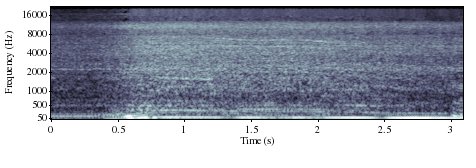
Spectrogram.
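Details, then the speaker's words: 2013 Honda Fit, about 183,000 miles, after replacing the catalytic converter gasket: a smooth, even engine note that rises cleanly when revved, with no ticking, rasp or hiss. A normal, much quieter exhaust with the leak fixed. "it sounds a lot quieter I don't see any bubbles right off the bat I'm happy okay so here's the finished product see it's 301. much quieter"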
